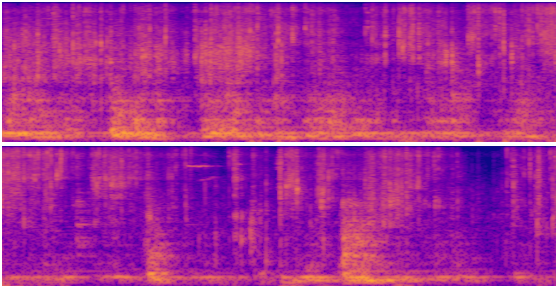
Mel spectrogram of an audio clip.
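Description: Twin-shaft shredder's cutters chewing up a pair of binoculars, with continuous, uneven crunching and cracking over the steady hum of the shredder.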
